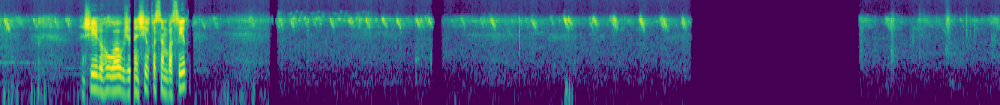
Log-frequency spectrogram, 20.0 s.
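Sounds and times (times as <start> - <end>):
bird chirping: 0.0 - 2.2, 2.8 - 13.8, 17.2 - 20.0.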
